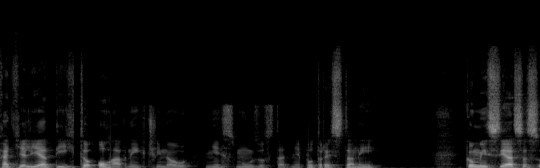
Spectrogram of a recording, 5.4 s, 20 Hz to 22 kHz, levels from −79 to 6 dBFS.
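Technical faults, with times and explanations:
1.10 to 3.08 s, input switched to a poorer device: the speech abruptly drops about 10 dB, loses everything above 8.2 kHz and gains a faint new noise floor, with no gap at the change, then clears again. This likely reflects the system moving to a narrower-band microphone and back.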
